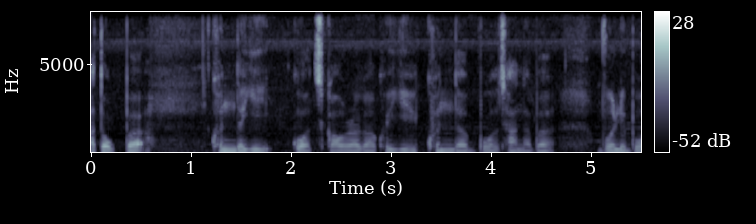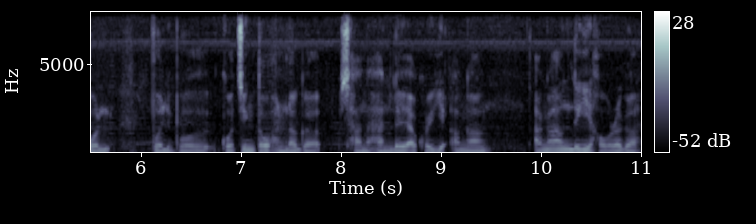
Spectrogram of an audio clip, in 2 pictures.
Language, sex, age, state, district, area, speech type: Manipuri, male, 18-30, Manipur, Chandel, rural, spontaneous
